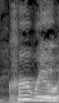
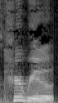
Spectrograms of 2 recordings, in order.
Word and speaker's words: KVRV: So this is Kuru. It's all caps KVRV, but it's pronounced Kuru. And I'm playing the track for you, Gender Fuck, on their album Swank and Strut, and it's an independent band, Kuru, and again, that's KVRV.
